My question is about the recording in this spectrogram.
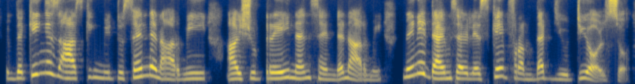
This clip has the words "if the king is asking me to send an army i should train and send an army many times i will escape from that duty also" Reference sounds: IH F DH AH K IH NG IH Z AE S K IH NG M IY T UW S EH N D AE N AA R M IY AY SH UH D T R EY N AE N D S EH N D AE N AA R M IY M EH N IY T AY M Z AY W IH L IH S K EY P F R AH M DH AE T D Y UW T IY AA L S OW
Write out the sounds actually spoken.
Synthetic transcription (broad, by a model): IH F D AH K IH NG IH Z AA S K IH NG M IY T UW S EH N D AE N AA R M IY AY SH UH D T R EY N AE N D S EH N D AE N AA R M IY M EH N IY T AY M S AY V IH L IH S K EY P F R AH M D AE T D Y UW T IY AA L S OW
